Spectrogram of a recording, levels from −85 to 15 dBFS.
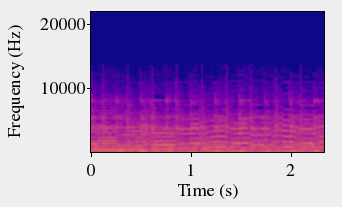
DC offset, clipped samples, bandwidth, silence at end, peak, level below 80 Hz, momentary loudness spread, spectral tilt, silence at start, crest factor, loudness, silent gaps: under 0.1%; under 0.1%; 13.5 kHz; 0 s; -10 dBFS; -58 dBFS; 1 LU; -3.5 dB/octave; 0 s; 14 dB; -23 LUFS; none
